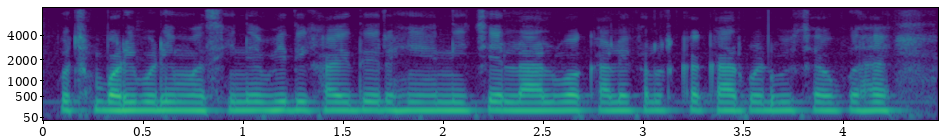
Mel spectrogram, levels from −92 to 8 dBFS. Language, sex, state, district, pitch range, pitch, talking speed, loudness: Hindi, male, Rajasthan, Nagaur, 175-180 Hz, 175 Hz, 255 wpm, -33 LUFS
